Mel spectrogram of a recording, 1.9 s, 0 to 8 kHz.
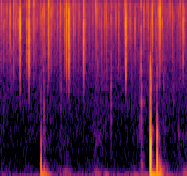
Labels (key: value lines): label: biophony, double pulse
recorder: SoundTrap 300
